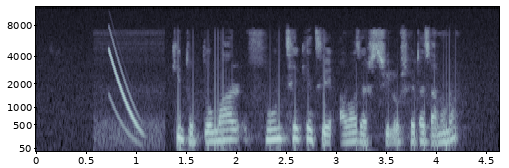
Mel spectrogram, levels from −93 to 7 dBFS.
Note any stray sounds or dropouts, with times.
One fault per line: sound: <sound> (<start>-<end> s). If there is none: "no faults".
sound: chirp (0.7-1.1 s)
